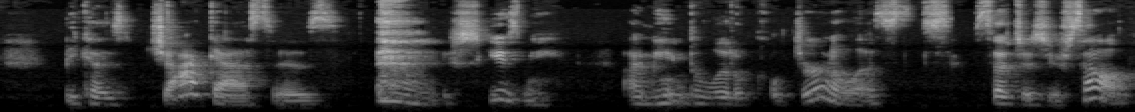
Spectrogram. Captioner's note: clears throat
